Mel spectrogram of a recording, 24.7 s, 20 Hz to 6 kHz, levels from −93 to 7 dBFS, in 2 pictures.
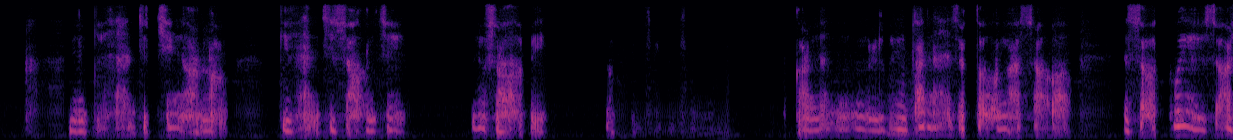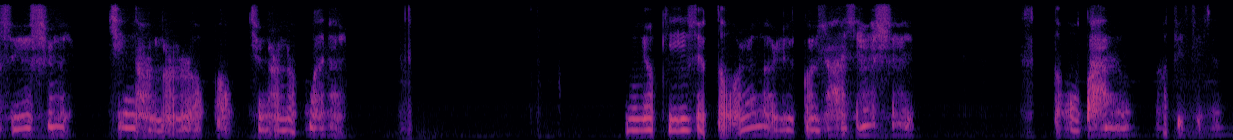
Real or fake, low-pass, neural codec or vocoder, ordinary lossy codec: fake; 5.4 kHz; autoencoder, 22.05 kHz, a latent of 192 numbers a frame, VITS, trained on one speaker; none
